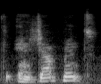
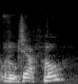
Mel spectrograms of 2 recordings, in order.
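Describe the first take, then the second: First: The word is pronounced with English sounds. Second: The word is pronounced with French sounds. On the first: "in English, they pronounce it" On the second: "It's a French word"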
